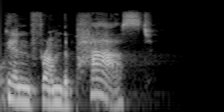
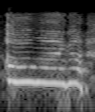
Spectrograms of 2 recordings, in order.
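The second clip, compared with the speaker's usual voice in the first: high mock panic; retold freak-out; 12 semitones higher than usual. Driver after hitting stone wall, high mock panic. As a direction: squeal it like you just hit a wall. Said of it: "freaking out, all upset".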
